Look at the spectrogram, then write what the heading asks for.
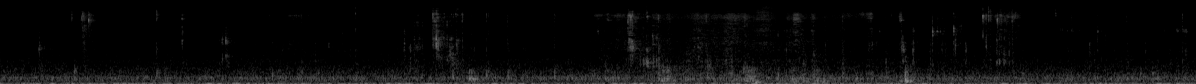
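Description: Close-up chewing and wet mouth noises of someone eating vegetable pasta, with a few sharp clicks scattered through.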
